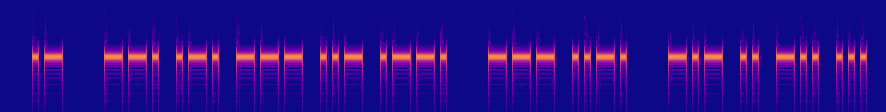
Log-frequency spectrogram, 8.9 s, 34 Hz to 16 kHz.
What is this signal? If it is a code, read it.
Morse code, heard as a keyed tone, about 20 wpm, 700 Hz. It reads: A GROUP OF KIDS
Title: Sentences with 3-Word Phrases - 20wpm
